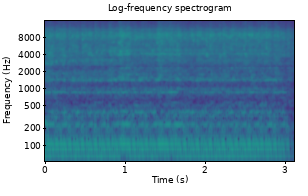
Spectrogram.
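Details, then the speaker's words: GM 5.3 V8 truck with P0300 misfire code: deep idle with uneven, lumpy pulse about three beats a second, louder than before because one cylinder is not working; misfire, and it smells terrible. "it sounds a little bit more the house it used to sound a little bit Kemp but now you could hear it more because that's because one cylinder is not working so yeah that's a misfire"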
